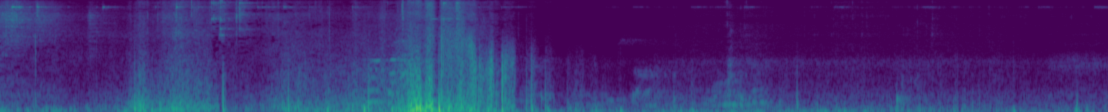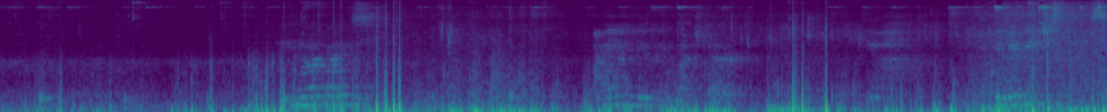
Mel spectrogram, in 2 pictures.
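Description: Two dogs licking and mouthing at each other's faces: irregular wet licking and mouth-smacking sounds that come in bunches at the start and again in the last few seconds, with a quieter stretch between.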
